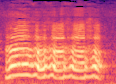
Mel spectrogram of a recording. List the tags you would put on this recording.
Speech > Other
woman funny female laugh

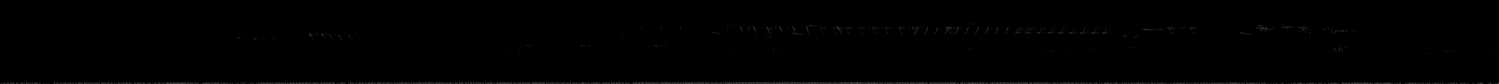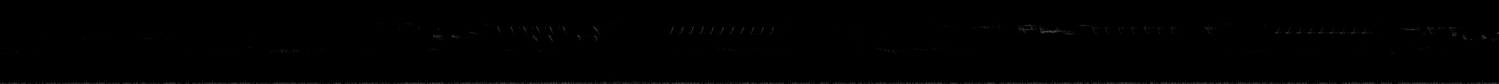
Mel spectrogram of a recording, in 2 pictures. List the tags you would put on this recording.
Soundscapes > Nature
field-recording alice-holt-forest nature natural-soundscape soundscape raspberry-pi meadow phenological-recording

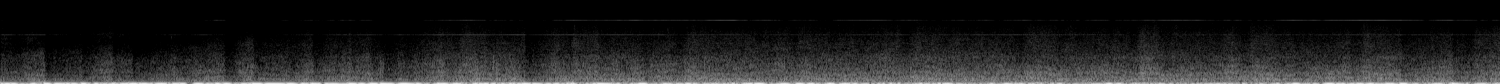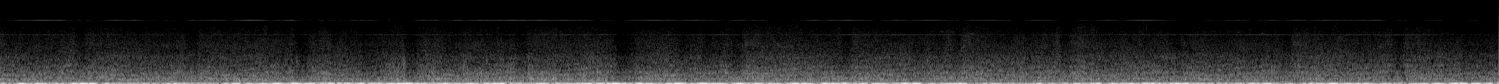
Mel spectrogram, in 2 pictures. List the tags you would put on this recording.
Soundscapes > Urban
field-recording mill nature rotating turbine wind windmill

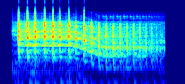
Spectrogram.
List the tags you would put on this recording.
Music > Other
guitar perepared

